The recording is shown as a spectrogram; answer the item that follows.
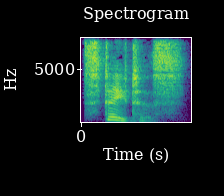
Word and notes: status: British English

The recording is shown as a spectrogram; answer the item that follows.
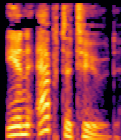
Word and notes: inaptitude: British English

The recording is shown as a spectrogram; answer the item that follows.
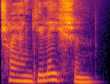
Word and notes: triangulation: American English

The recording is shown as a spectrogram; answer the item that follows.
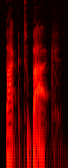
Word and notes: back to back: British English

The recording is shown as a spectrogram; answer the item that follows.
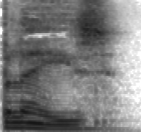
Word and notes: blaze: British English

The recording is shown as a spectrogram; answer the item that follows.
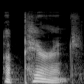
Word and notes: apparent: American English

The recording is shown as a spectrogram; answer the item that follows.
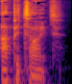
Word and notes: appetite: British English

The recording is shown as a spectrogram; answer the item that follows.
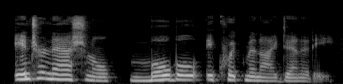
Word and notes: international mobile equiqment identity: American English

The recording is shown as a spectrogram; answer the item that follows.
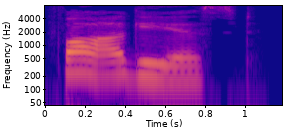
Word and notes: foggiest: British English

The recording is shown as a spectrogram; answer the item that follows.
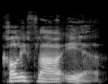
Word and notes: cauliflower ear: British English

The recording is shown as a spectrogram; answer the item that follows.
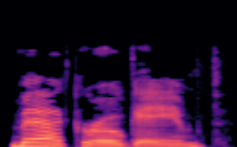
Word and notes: macrogamete: British English

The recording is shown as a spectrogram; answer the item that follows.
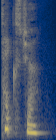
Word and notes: texture: British English

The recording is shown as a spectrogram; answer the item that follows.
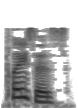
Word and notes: places: British English

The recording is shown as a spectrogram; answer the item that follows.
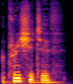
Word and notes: appreciative: British English

